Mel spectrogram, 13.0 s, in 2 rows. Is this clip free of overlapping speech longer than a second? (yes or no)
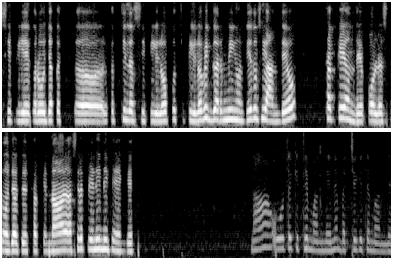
yes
